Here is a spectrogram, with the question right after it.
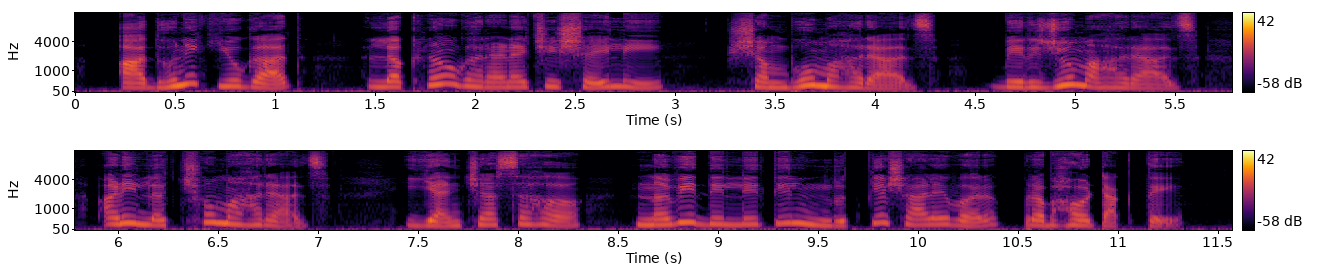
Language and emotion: Marathi, neutral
